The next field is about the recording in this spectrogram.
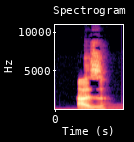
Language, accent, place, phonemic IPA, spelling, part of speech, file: French, France, Lyon, /az/, hases, noun, LL-Q150 (fra)-hases.wav
- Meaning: plural of hase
